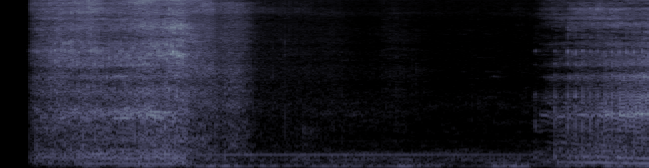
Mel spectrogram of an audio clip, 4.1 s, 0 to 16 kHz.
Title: ultimate snoring sound part 3(1)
